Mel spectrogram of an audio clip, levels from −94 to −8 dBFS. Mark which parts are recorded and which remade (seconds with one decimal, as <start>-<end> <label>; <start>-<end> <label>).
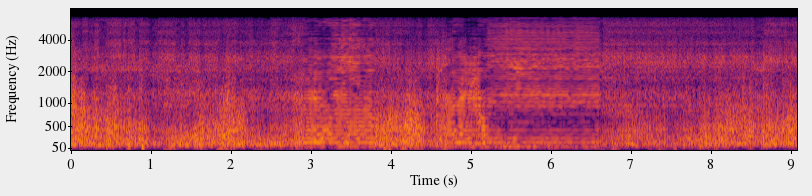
0.0-2.9 recorded; 2.9-3.8 remade; 3.8-4.7 recorded; 4.7-6.6 remade; 6.6-9.1 recorded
